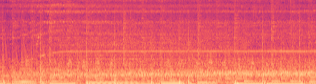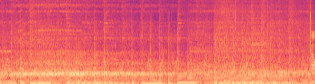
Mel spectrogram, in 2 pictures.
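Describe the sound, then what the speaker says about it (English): A blower forcing air into the fire of a furnace built from a toilet gives a loud, steady, droning roar with a low pulsing hum, continuous and close throughout. "if we turn the blower on, it'll put a lot more oxygen into the fire, making it a lot hotter"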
